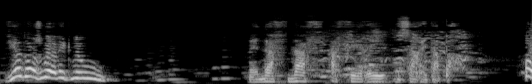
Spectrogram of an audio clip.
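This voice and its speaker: A man narrating a children's storybook record in an animated, expressive way, with music behind. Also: mid-range voice.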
